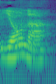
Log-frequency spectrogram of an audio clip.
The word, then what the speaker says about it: Llona: Yes, you said it right, Llona. 2 L's make a Y in Spanish.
